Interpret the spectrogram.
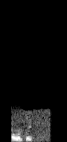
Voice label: Light Rail Emergency, scanner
